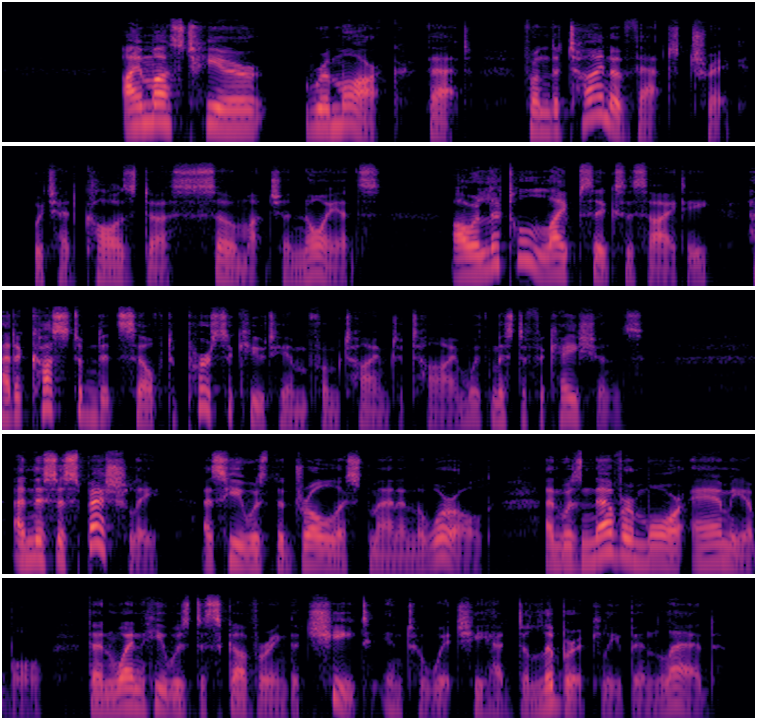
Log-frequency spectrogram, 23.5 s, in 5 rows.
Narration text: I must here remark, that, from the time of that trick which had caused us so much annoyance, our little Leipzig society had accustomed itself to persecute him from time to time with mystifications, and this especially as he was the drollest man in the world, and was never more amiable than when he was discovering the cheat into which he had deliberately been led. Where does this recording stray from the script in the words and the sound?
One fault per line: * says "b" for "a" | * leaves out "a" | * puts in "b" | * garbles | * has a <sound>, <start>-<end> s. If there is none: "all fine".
all fine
